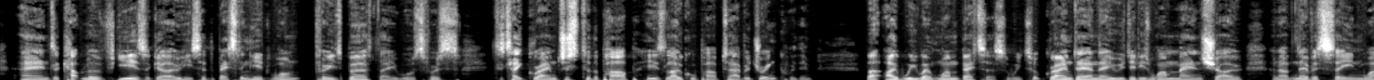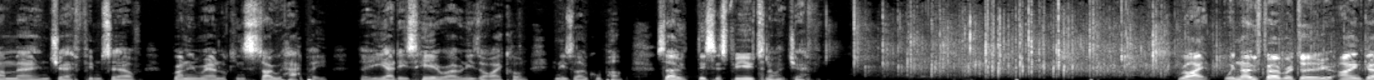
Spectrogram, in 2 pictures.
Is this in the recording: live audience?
yes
